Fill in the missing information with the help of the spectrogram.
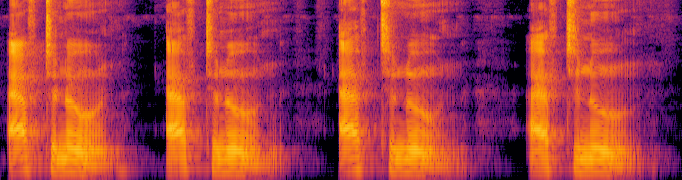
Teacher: Stress on the last syllable. That is the third syllable. So you must say the full three syllables. · The 3 syllables must be pronounced clearly, none omitted. Although the middle syllable is softened, that is how you pronounce the word afternoon.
